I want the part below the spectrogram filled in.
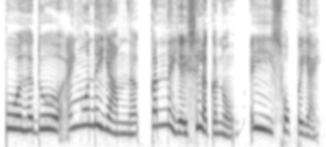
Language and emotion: Manipuri, fearful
